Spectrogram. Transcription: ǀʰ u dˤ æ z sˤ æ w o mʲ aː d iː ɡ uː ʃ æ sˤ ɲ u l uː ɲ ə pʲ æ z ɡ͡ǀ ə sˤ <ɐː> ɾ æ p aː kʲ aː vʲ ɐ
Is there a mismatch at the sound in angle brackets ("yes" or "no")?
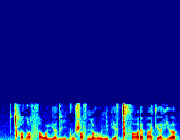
no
